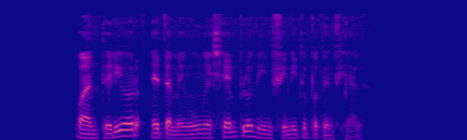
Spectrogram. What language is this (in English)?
Galician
